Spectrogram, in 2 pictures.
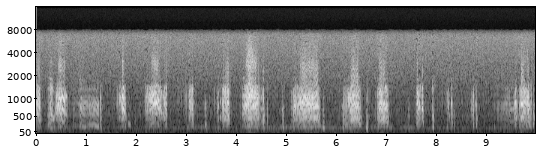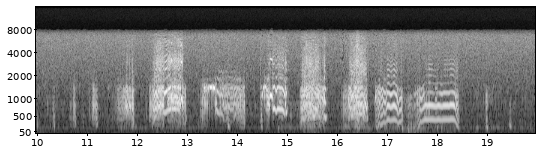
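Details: American black bear cubs, growing stronger and crawling about, in Jewel's winter den on January 31, 2012, amid unusually warm temperatures. Steady series of short, harsh squalling bursts, then clearer tonal wailing calls with stacked overtones near the end.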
